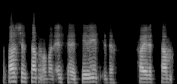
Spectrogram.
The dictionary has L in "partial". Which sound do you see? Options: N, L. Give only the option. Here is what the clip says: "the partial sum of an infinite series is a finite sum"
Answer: L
